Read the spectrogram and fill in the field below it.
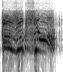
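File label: French bailout mood high; War Thunder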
